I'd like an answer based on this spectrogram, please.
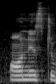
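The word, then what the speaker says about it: honest: आप देखोगे ऑनेस्ट ऑनेस्ट तो वहां पर एच रहता है लेकिन हम एन लगाते हैं ठीक है तो अब वहां पर क्या दिख रहा है क्योंकि वहां पर एच यहां पर साइलेंट होता है ओ रहता है ठीक है ऑनेस्ट बोलते हैं नेस्ट नहीं बोलते इसलिए यानी कि जहां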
